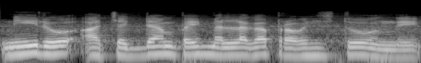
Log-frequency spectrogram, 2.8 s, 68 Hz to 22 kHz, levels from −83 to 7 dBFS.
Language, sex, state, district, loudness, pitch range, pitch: Telugu, male, Telangana, Hyderabad, -17 LUFS, 140-155 Hz, 145 Hz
